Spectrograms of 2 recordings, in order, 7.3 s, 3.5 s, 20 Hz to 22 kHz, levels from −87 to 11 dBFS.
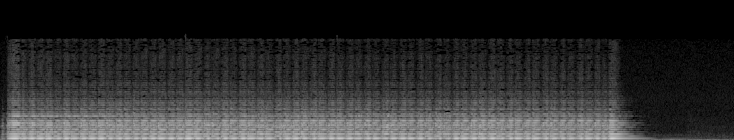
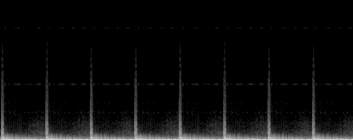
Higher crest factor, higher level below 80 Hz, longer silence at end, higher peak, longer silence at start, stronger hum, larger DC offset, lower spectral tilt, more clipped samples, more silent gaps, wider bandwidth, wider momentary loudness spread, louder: first, 14 dB vs 6 dB; second, -50 dBFS vs -8 dBFS; first, 0.25 s vs 0 s; second, -4 dBFS vs 0 dBFS; about the same, 0 s vs 0 s; neither; second, under 0.1% vs 4%; second, -3 dB/octave vs -12 dB/octave; neither; neither; first, 9.4 kHz vs 3 kHz; about the same, 3 LU vs 1 LU; second, -17 LUFS vs -10 LUFS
